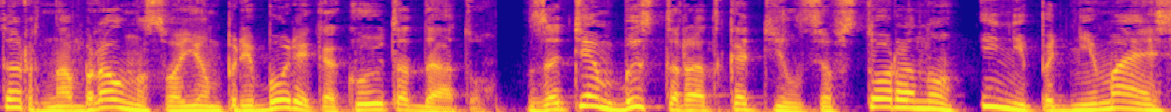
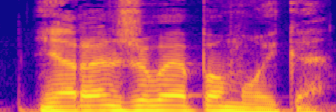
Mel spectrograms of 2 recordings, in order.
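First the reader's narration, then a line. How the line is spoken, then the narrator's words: Sighing. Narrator (Russian): вздохнул Олег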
